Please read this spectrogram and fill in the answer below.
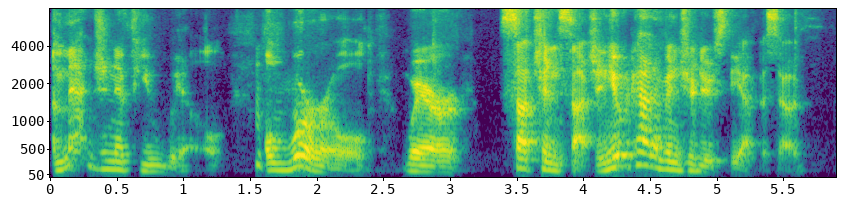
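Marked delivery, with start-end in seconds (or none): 0.0-4.1 dramatic TV narrator voice, like a program opening. Retelling how the host introduced each episode: Rod Serling narrator voice. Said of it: "he'd be like".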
